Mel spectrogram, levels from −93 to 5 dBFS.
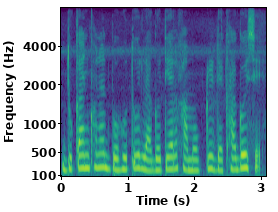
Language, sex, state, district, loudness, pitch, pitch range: Assamese, female, Assam, Sonitpur, -16 LUFS, 210 Hz, 195-225 Hz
